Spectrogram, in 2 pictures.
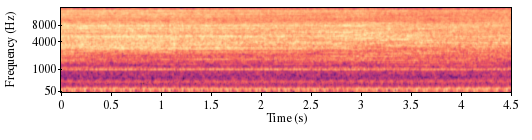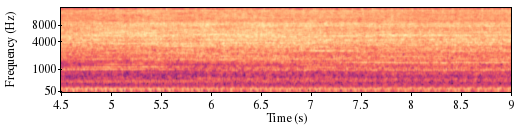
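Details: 2005 Subaru Impreza WRX: thin constant whine over idle rumble, recently started, with turbo whistle while driving; cause unknown.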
